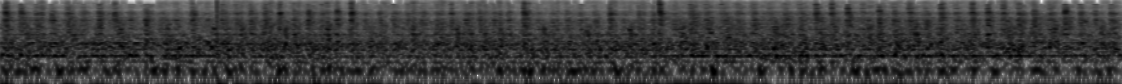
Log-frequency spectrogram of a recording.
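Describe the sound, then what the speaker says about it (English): A serger overlocks the trimmed hem of bedsheet fabric, a steady, loud motorized whir with a constant hum running unbroken throughout, close by and with no talking. "I'm gonna trim up this hem and then I'll overlock it."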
